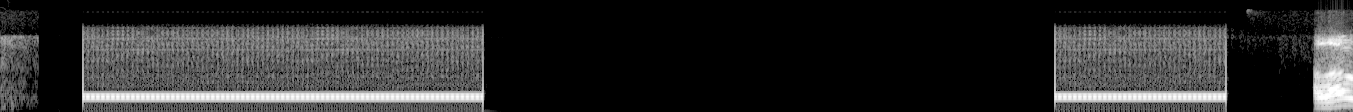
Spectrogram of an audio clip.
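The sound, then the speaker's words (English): Telephone ringback tone while phoning someone: two long, steady, mid-pitched tones separated by a long silence, with a voice briefly starting to speak at the very end. “Well, let us call Jack and see if we can get some answers.”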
